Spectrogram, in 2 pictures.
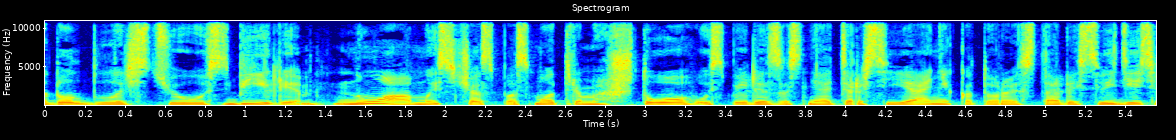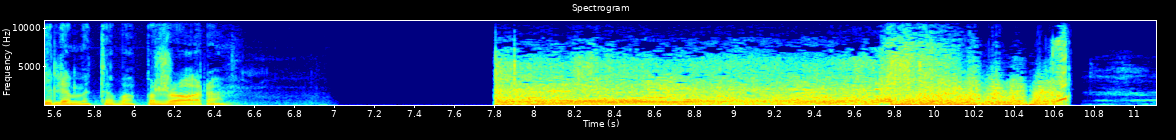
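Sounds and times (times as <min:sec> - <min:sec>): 
speech: 0:00.0 - 0:06.7
powerful rumbling explosion with crackling bursts in filmed footage: 0:07.8 - 0:10.8.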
